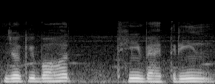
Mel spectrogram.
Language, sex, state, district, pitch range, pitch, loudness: Hindi, male, Bihar, Patna, 130-145 Hz, 140 Hz, -14 LUFS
